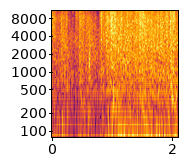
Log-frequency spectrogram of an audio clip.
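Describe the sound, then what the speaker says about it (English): A Sherman tank fires in the Combat Mission game, in a Normandy hedgerow battle. The gunfire is a dense, continuous rattle that grows louder after the first second and runs on steadily. "Sherman is shooting up something"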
